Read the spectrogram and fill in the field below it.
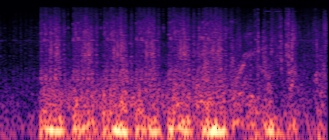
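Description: An energy shield crackles and fizzes.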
